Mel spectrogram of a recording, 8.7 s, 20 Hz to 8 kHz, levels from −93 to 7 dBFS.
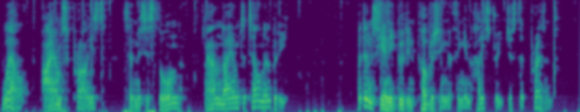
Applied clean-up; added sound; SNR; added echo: classical method spectral subtraction.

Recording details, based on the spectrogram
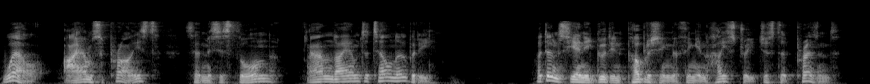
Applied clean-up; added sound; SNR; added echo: none; none; none; none.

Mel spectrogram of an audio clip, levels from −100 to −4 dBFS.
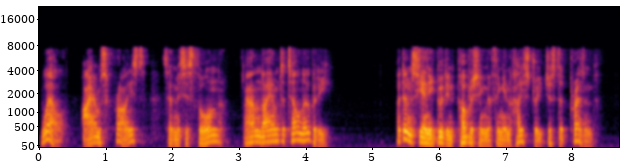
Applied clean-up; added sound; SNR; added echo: neural mask model DeepFilterNet 3.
